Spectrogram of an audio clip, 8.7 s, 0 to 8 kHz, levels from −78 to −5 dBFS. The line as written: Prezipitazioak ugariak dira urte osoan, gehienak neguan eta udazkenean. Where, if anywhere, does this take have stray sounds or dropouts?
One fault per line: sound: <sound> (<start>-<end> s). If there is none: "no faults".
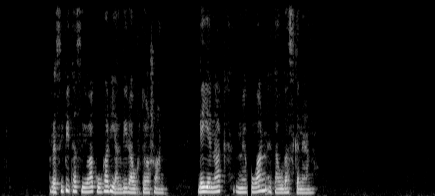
sound: dropout (4.9-5.0 s)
